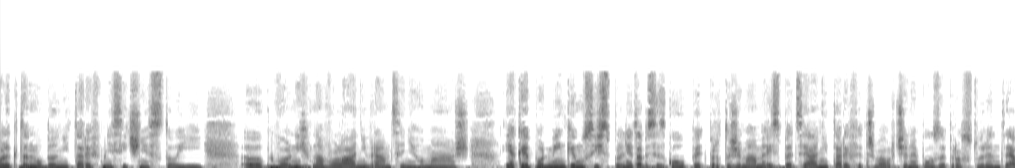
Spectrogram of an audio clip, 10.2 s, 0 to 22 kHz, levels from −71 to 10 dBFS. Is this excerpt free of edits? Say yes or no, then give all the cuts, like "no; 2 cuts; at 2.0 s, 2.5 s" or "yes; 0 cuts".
no; 4 cuts; at 2.7 s, 3.1 s, 6.6 s, 7.7 s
